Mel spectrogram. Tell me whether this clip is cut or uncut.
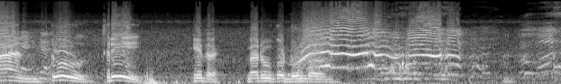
uncut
